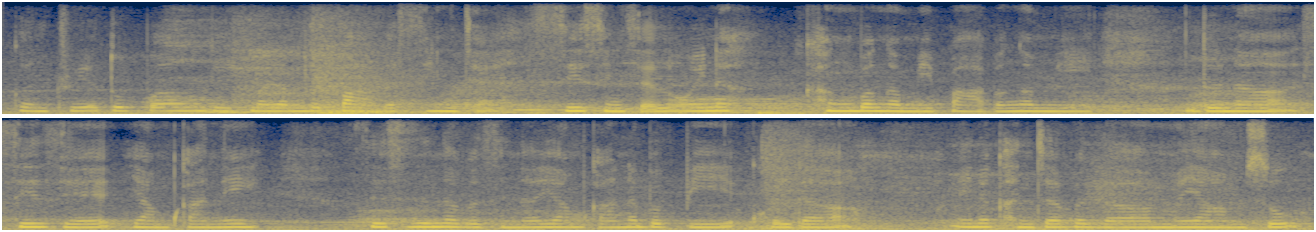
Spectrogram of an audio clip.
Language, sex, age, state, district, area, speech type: Manipuri, female, 18-30, Manipur, Imphal West, rural, spontaneous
